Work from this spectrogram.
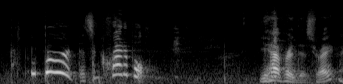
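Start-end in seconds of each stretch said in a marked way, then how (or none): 0.1-1.5 very high, hammed-up amazement; amazed. Lady watching the bird smash the chair, amazed. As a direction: squeal it like an astonished customer.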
